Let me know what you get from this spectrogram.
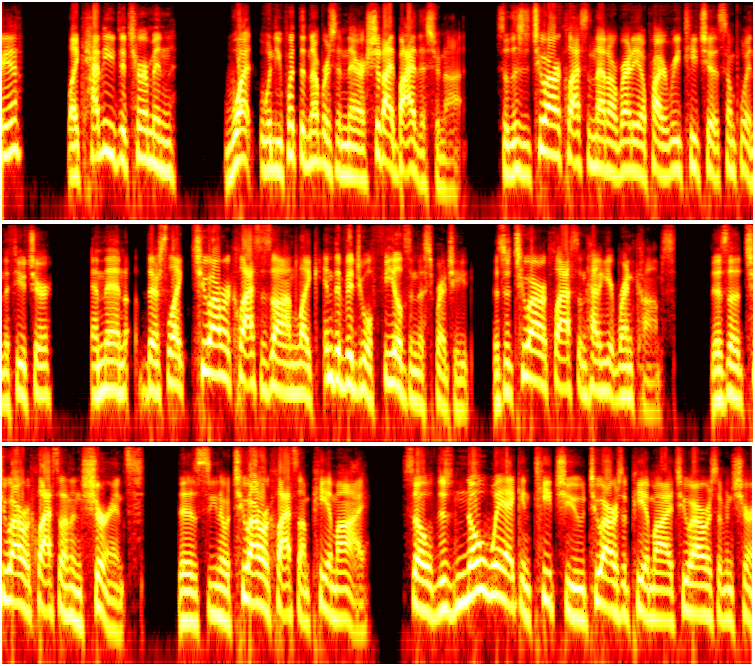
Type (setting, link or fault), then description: setting, live audience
